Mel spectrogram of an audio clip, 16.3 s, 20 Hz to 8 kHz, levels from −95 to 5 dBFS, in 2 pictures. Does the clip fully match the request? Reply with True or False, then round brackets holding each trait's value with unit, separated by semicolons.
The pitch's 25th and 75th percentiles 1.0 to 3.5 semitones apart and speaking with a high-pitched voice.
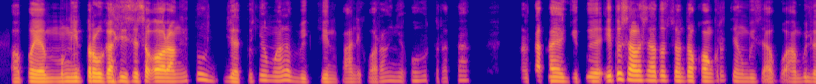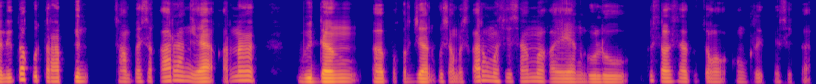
False (3.1 semitones; 130 Hz)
